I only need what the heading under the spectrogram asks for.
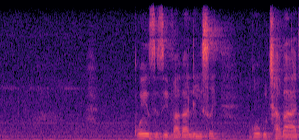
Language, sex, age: Xhosa, male, 26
